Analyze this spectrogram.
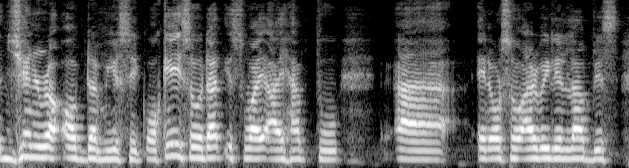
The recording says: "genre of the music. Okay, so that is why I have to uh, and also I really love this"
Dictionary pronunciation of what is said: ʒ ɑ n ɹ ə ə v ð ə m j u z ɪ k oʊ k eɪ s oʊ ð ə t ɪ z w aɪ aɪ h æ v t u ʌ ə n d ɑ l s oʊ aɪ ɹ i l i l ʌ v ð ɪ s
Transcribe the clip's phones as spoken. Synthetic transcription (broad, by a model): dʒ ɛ n ɹ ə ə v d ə m j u s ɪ k oʊ k eɪ s oʊ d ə t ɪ s w aɪ aɪ h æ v t u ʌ ə n d ɑ l s oʊ aɪ ɹ i l i l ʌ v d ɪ s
